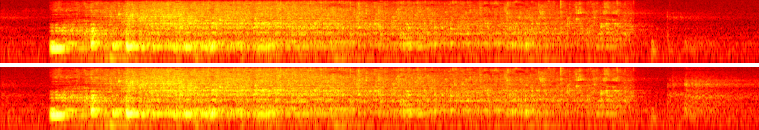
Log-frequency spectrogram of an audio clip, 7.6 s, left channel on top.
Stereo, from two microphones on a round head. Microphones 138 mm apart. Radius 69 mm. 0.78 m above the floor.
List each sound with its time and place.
0.5 s a toilet flushing: 5° right (ahead or behind), 1.0 m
